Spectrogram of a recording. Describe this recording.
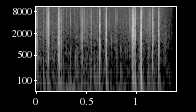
Various clicks and pops recorded from a single LP record. I carved into the surface of the record with my keys, and then recorded the needle hitting the scratches.
analog, glitch, noise, record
